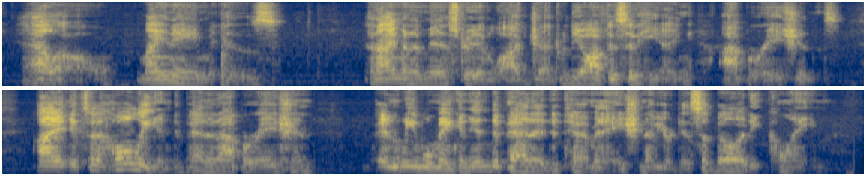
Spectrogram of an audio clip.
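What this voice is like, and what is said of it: Droopy Dog-like impression of a judge. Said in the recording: “Your impression of him sounds like Drippy Dog. ... But that's exactly the way he sounded.”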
